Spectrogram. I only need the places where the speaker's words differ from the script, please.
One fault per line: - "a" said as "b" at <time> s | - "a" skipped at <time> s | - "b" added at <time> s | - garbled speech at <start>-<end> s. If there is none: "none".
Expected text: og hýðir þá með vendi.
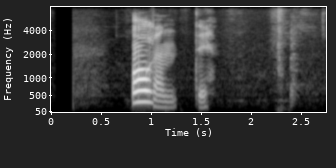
- "hýðir þá með" skipped at 1.0 s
